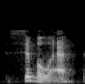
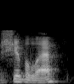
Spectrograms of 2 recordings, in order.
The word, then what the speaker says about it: shibboleth: And if they pronounced it sibboleth instead of shibboleth, then they were executed because it's like a regional pronunciation difference.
